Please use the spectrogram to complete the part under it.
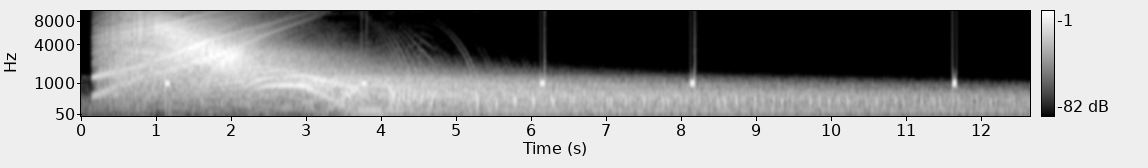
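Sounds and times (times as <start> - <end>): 
zapper whoosh: 0.0 - 8.2.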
